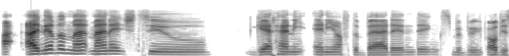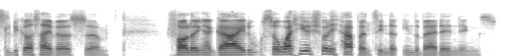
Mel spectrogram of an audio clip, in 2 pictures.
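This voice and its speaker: A man's voice: on the high side, steady tone, normal speed, bright, forceful tone, clear, resonant tone, no room sound, dull audio. A man hosting a casual chat, speaking very hesitantly and stammering over the starts of words. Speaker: host of a visual novel talk stream.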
